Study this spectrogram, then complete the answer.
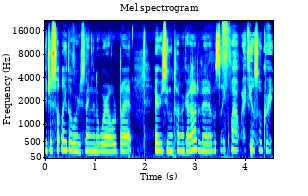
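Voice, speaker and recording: Whispering at a fairly quick pace carries the whole clip. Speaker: college student. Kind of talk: casual talk to camera. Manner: whispery.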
